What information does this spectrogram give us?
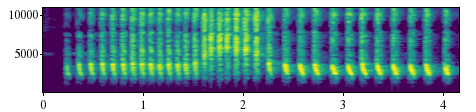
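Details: Morning song of a sooty-headed bulbul: a rapid, unbroken run of bright, harsh chipping notes, roughly three a second, steady in pitch with a slightly brighter stretch midway.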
